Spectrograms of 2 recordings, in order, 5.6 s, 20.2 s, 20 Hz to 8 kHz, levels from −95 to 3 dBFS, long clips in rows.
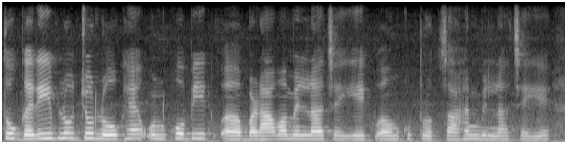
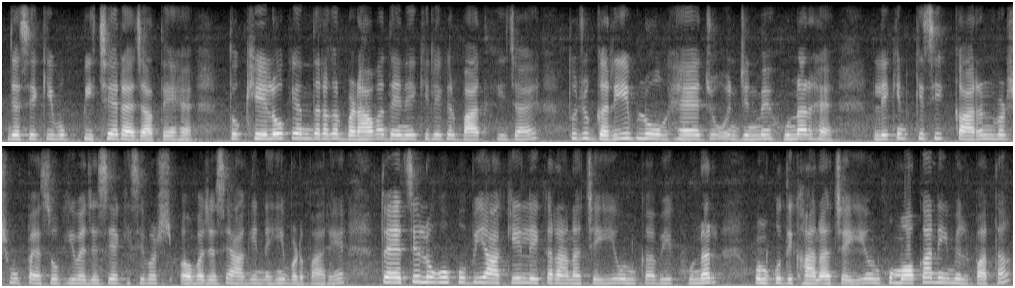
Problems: constant background noise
